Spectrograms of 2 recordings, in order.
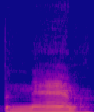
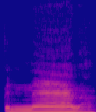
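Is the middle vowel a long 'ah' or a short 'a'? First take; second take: short; short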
